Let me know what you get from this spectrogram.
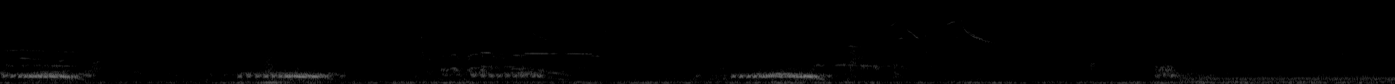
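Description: Faint bird calls: four short, low notes about two and a half seconds apart, with a few thin, high chirps between them.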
